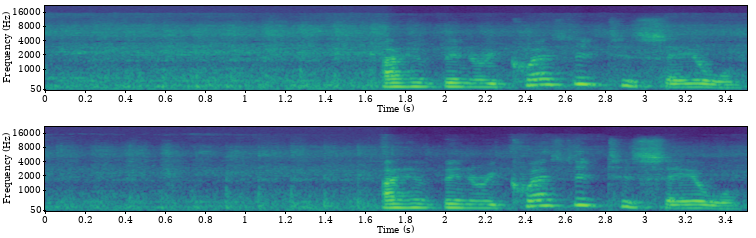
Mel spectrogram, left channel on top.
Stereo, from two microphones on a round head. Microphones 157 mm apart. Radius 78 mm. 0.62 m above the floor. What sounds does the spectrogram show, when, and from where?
1.7 s a man speaking: 25° right (ahead or behind), 0.6 m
